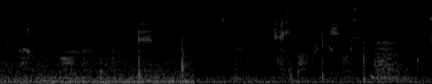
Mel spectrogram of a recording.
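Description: A woman whispering faintly, with soft mouth clicks and small ticking clicks.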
